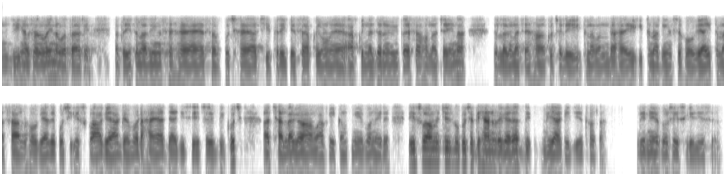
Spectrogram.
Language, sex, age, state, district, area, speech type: Hindi, male, 18-30, Bihar, Samastipur, urban, conversation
